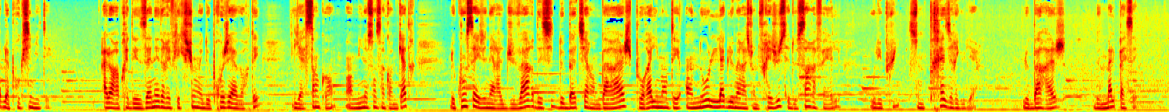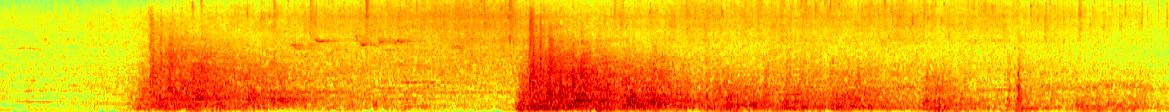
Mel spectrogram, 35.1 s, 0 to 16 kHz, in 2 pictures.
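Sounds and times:
speech: 0:00.0 - 0:00.9, 0:01.5 - 0:17.2
heavy rain in a violent easterly storm in the Var region of France: 0:00.0 - 0:09.5, 0:11.0 - 0:35.0
thunder rumbling: 0:19.3 - 0:35.0.

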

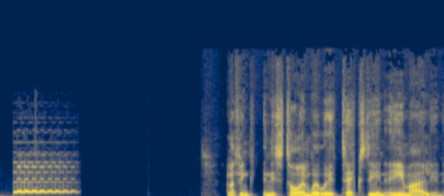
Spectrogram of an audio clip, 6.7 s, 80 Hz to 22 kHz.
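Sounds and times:
telephone ringing: 0:00.2 - 0:01.2
speech: 0:03.4 - 0:06.6.

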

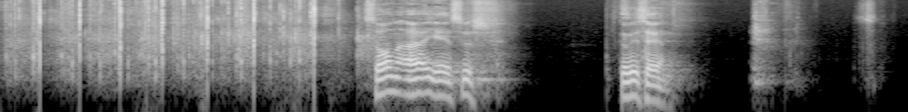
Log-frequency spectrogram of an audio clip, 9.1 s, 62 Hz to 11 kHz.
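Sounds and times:
audience applauding: 0:00.0 - 0:04.3
speech: 0:03.7 - 0:05.0, 0:06.2 - 0:06.8.

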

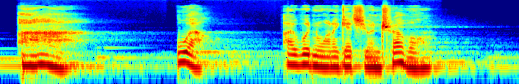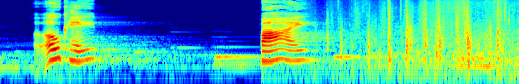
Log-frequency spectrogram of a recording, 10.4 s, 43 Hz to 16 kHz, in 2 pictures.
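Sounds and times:
speech: 0:01.8 - 0:02.1, 0:02.8 - 0:04.4, 0:05.6 - 0:06.2, 0:07.8 - 0:08.4
footsteps of someone running along a hard hallway floor: 0:08.4 - 0:10.3.

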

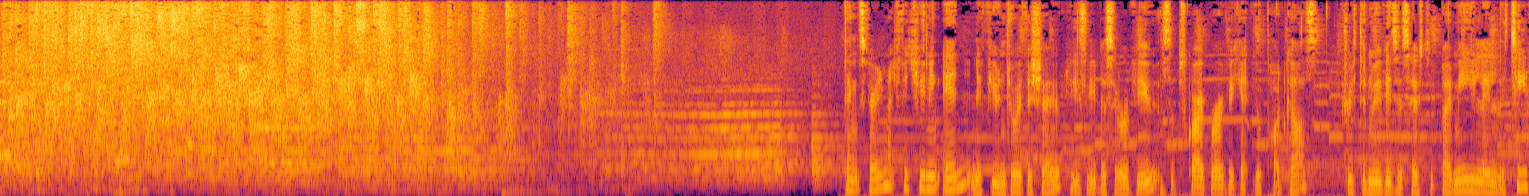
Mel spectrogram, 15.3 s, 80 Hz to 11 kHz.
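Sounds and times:
audience applause: 0:00.0 - 0:06.8
sustained musical tones: 0:01.6 - 0:14.7
speech: 0:08.4 - 0:15.2.

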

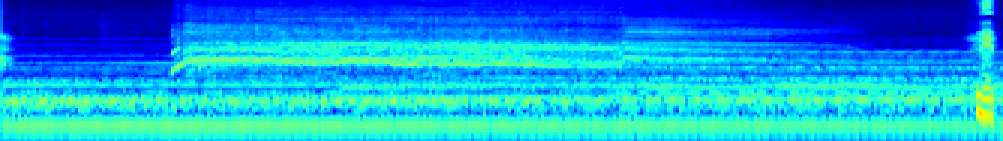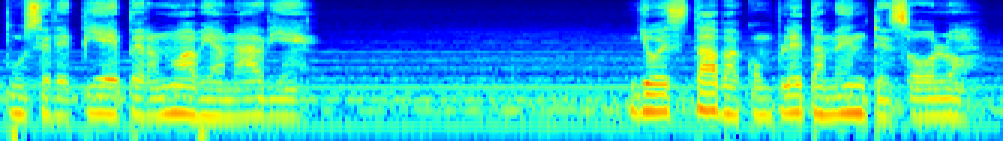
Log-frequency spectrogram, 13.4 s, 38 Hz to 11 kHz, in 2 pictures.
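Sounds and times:
steady low droning hum: 0:00.0 - 0:11.0
person screaming for help inside a station: 0:01.2 - 0:05.3
speech: 0:06.5 - 0:08.8, 0:10.9 - 0:13.2.

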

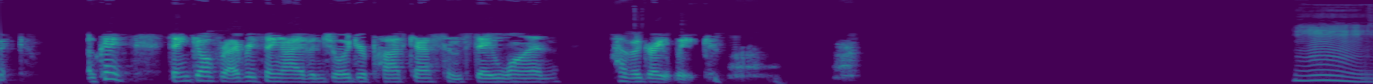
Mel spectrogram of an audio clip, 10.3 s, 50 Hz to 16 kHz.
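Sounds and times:
speech: 0:00.0 - 0:05.9, 0:09.7 - 0:10.2
dog yelping: 0:05.5 - 0:06.4.

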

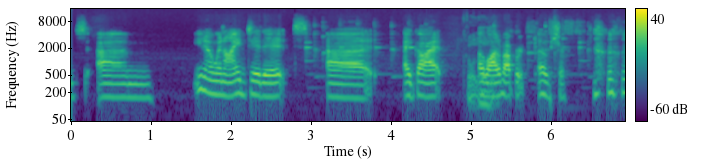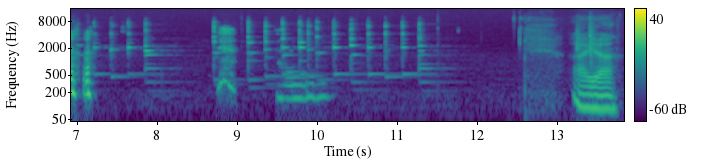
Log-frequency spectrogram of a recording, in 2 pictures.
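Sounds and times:
speech: 0:00.0 - 0:07.3, 0:08.8 - 0:10.2, 0:13.2 - 0:13.8
mobile phone ringtone with bright rapid electronic melody: 0:02.9 - 0:11.8
man murmuring: 0:05.0 - 0:05.4, 0:13.2 - 0:13.8
man laughing: 0:05.1 - 0:05.3, 0:06.6 - 0:07.2, 0:13.2 - 0:13.7.

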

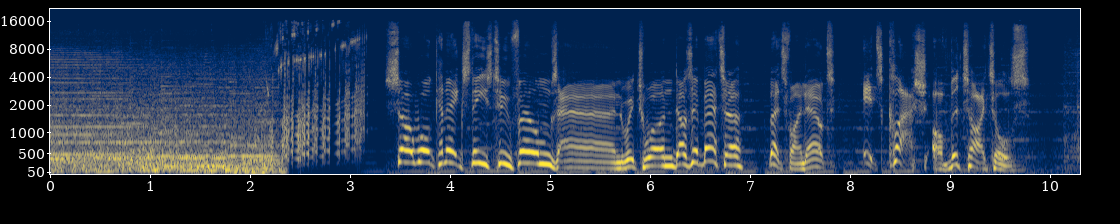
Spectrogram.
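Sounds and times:
train horn tones: 0:00.0 - 0:01.9
speech: 0:03.4 - 0:09.9.

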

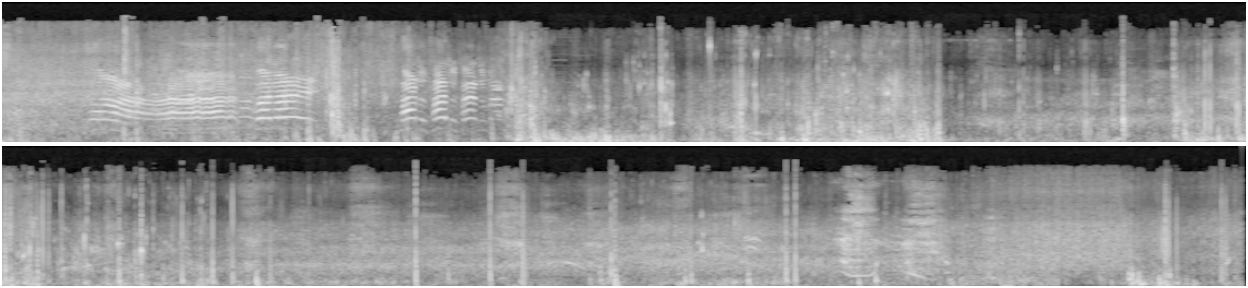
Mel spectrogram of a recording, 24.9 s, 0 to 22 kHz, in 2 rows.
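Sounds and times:
rushing water at a weir: 0:00.0 - 0:24.8
wind buffeting the microphone: 0:00.0 - 0:24.8
paddler crying out: 0:00.9 - 0:02.5.

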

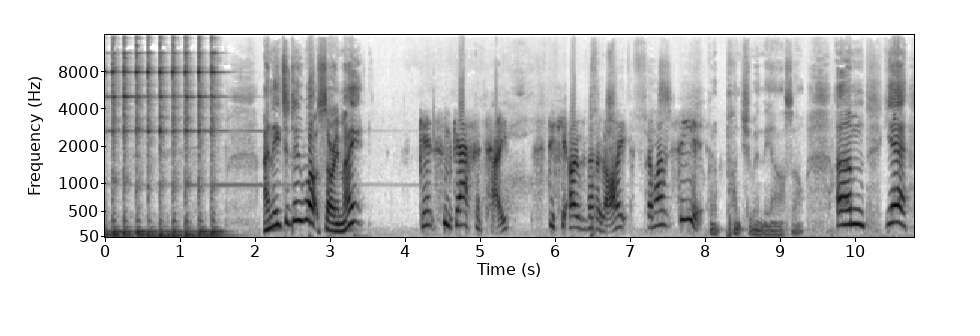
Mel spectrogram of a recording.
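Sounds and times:
bell ringing rapidly: 0:00.0 - 0:04.9
speech: 0:02.1 - 0:03.5, 0:04.2 - 0:10.7.

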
